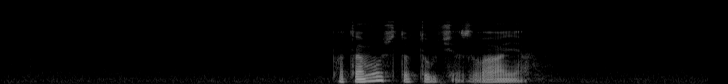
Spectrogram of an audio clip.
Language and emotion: Russian, sad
